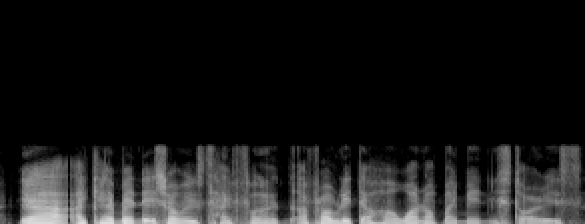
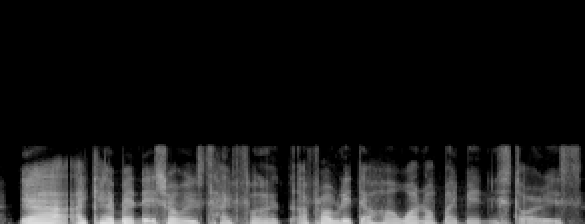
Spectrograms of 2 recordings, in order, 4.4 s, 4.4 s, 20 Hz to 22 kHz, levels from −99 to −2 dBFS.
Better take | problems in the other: first | noise reduction (neural mask model Resemble Enhance denoiser)

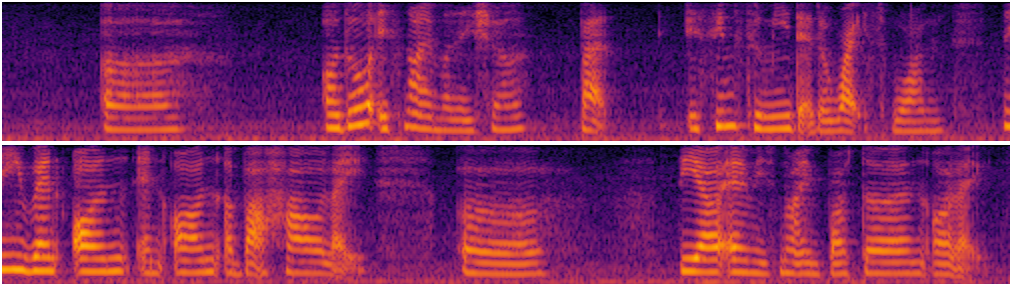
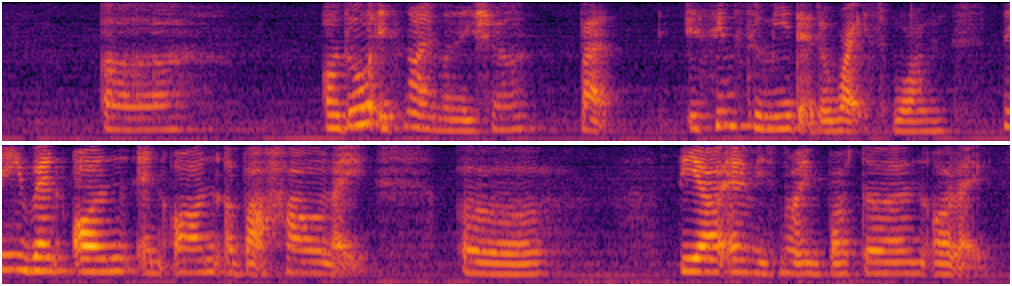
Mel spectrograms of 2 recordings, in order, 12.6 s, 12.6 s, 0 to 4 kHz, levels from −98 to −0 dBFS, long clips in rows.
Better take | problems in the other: first | room echo; dies away in 0.2 s

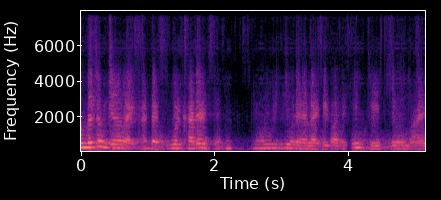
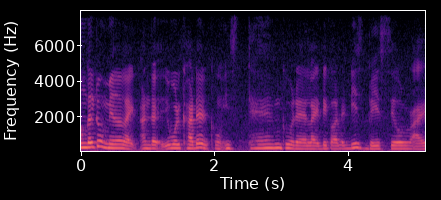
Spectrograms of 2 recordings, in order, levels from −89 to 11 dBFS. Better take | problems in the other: second | noise reduction (neural separator model SepFormer DNS4)

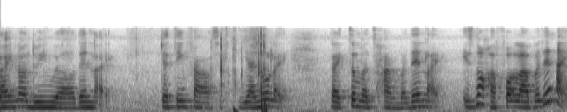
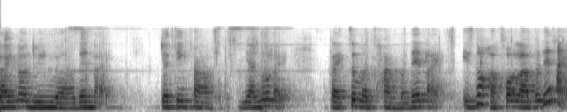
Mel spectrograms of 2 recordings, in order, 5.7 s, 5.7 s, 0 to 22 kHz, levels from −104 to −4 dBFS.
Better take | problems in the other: first | noise reduction (neural separator model SepFormer DNS4)

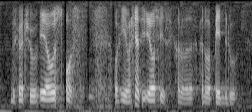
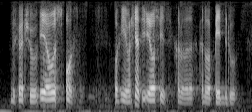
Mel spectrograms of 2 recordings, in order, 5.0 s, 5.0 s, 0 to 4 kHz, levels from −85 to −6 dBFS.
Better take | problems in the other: first | noise reduction (neural separator model SepFormer DNS4)

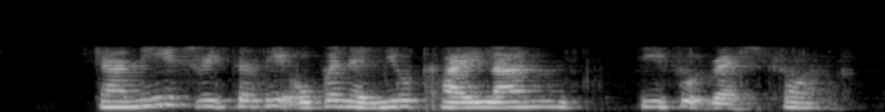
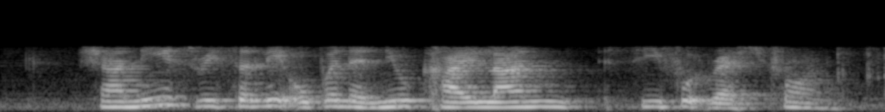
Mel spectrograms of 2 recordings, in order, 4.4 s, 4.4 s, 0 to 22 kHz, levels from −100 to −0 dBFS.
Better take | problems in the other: second | noise reduction (neural mask model DeepFilterNet 3)

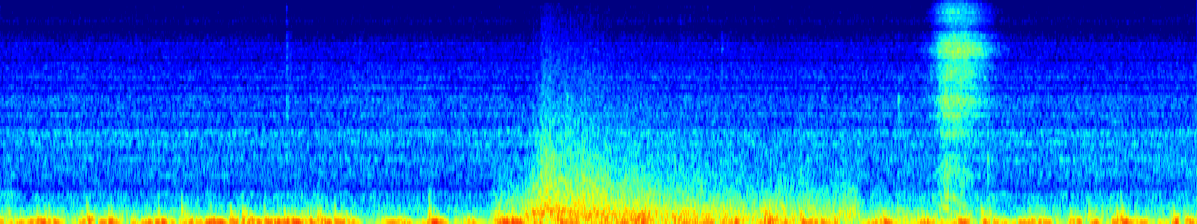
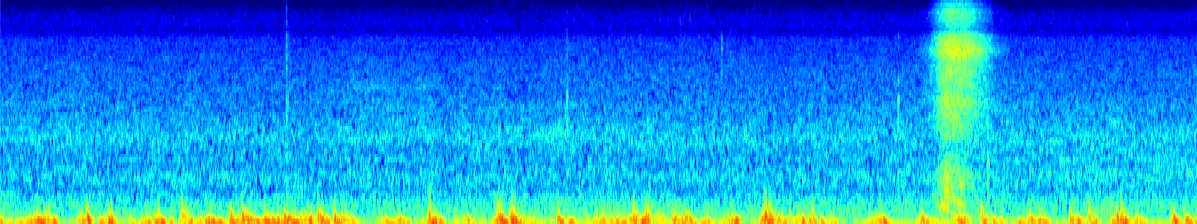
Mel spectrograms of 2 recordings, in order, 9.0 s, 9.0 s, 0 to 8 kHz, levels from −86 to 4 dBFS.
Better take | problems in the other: second | background sound (Wind); 7 dB below the speech // room echo; dies away in 0.2 s

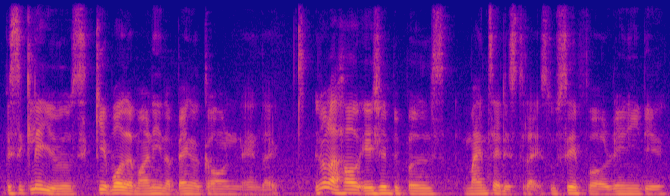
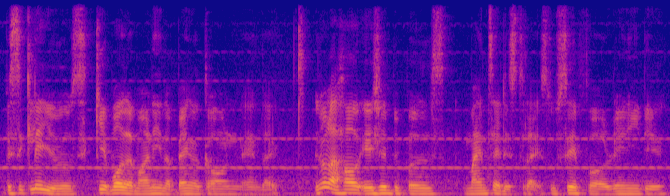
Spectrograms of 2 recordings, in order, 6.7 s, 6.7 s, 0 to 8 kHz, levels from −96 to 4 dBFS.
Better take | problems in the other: first | background sound (Bowed string instrument); 20 dB below the speech

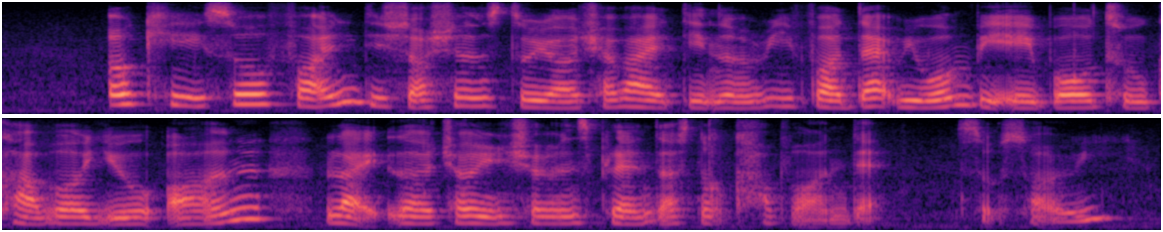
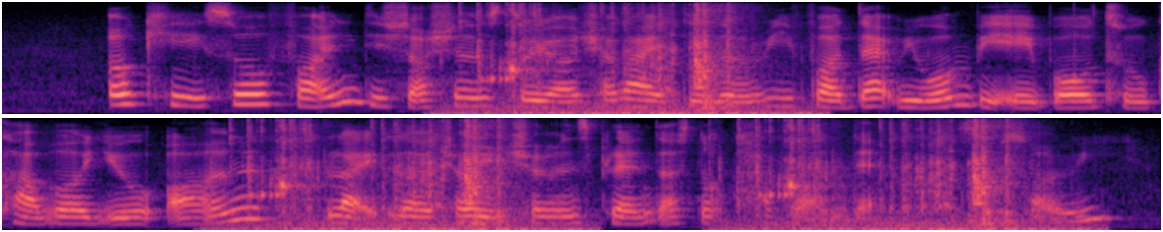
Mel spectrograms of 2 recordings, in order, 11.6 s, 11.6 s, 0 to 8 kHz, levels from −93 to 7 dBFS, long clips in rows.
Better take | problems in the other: first | background sound (Coin (dropping)); 3 dB below the speech

